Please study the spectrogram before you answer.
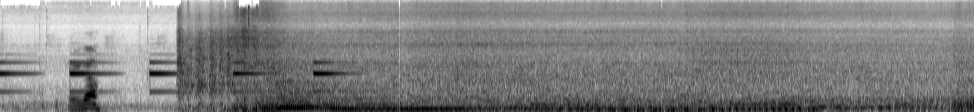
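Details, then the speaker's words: Ford Freestar after a tune-up fixing a bad ignition coil, engine started with parts still off: cranks, catches, then a loud, raspy, puffing idle with a steady low drone; runs better but the loud exhaust leak remains. "right so of course it still has a very loud exhaust leak but it feels much better"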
